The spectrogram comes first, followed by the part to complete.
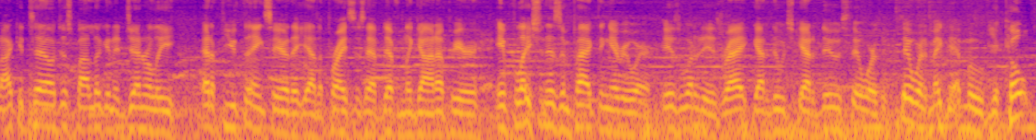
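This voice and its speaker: A man from the United States, a bit hoarse from losing his voice, chatting casually in a travel vlog as he drives and shops. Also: mid-range voice. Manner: laid-back, slangy, chatty. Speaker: travel vlogger. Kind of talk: casual vlog talk while driving and shopping. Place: in a car and a mall outdoors, city traffic. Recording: street and traffic noise behind.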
